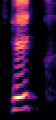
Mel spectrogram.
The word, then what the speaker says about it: cake: Now you will see the first, it's short sound, that's why it's ant, cat, cake, bake. Bossy E rule applies. E is silent, A will give its long sound, cake and bake.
